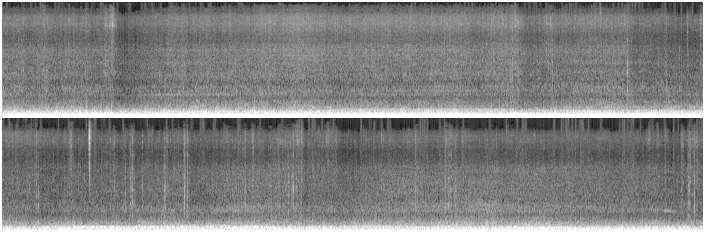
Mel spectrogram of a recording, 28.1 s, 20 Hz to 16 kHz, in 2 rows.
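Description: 1989 Porsche 911 Targa with G50 gearbox heard from inside the cabin while driving: its air-cooled flat-six makes a steady low rumble mixed with road noise, the engine pitch shifting slightly a few times.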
